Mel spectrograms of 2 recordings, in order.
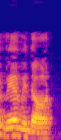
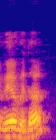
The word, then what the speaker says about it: wherewithal: ये जो आर है ना, ये साइलेंट है, तो इसे कहेंगे वेयर विदाउट. ठीक है, वेयर विदाउट.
